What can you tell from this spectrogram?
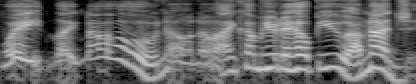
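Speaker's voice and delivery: high, flustered objection, pitch jumped way up; defensive protest. Retold or imitated. Retelling a friend's criticism, voicing a flustered high protest. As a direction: protest that you only came to help.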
